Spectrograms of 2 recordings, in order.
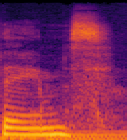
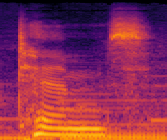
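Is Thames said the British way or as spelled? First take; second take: as spelled; British way. First: It is said the way the spelling looks. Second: It is said the way British speakers say it. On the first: "Americans, it looks like Thames" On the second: "Apparently the British say Thames"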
